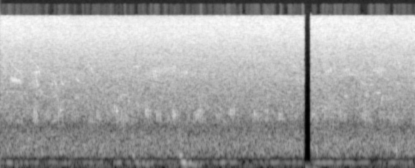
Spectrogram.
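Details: Steady broadband hiss like wind or rushing noise, with a brief dropout near the end and no animal calls.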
